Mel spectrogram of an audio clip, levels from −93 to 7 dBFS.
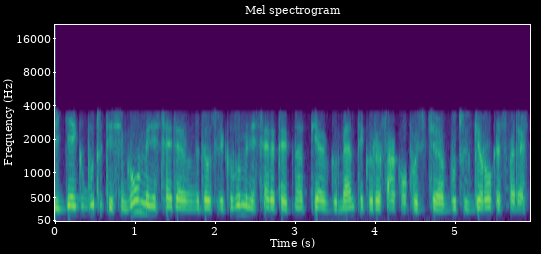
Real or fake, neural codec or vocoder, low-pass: real; none; 3.6 kHz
